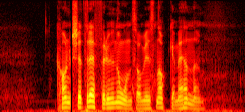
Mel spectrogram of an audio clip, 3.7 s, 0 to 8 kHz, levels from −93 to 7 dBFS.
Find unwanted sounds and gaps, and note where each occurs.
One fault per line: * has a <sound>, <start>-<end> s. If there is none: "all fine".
* has a dropout, 1.0-1.1 s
